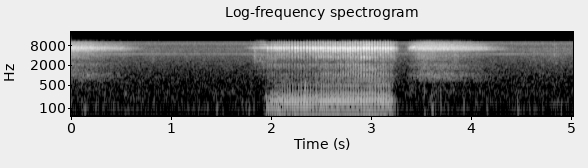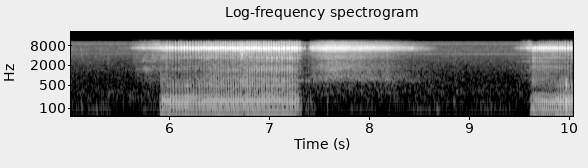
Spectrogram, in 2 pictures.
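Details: A bulldog snores in long, rasping, breathy bursts that each last over a second and come about four seconds apart, with a faint steady high hiss in between.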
